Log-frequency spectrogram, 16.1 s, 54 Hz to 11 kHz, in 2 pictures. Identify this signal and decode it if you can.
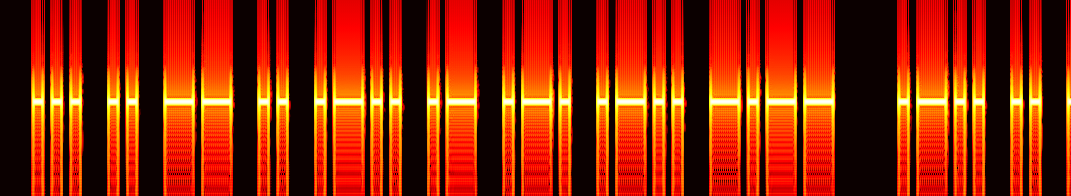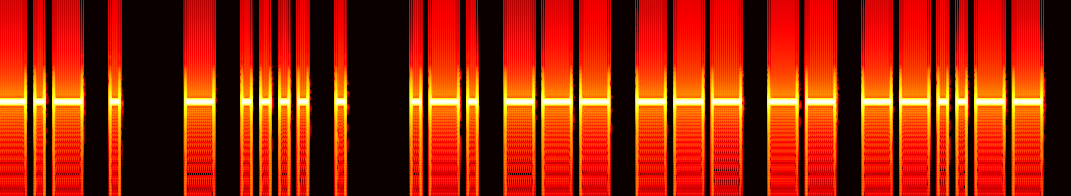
Morse code, heard as a keyed tone, about 17 wpm, 700 Hz. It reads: SIMILARLY LIKE THE ROOM,
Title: Sentences from Top 1400 Words 17wpm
